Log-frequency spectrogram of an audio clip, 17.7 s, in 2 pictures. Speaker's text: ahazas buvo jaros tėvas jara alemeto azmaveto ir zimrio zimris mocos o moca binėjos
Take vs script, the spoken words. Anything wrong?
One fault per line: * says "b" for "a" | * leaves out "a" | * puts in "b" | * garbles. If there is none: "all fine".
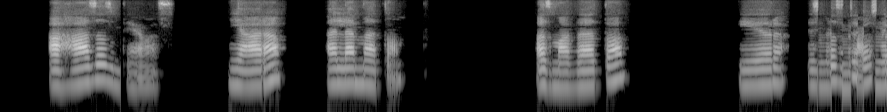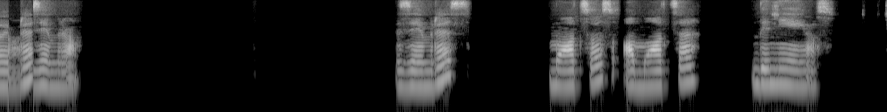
* leaves out "buvo jaros"
* garbles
